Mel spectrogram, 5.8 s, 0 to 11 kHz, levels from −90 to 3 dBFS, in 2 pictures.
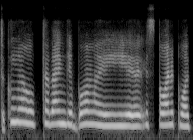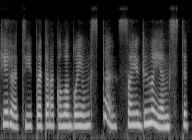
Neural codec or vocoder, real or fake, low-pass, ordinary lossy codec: codec, 16 kHz, 0.5 kbps, FreqCodec, larger model; fake; 7.2 kHz; Opus, 32 kbps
